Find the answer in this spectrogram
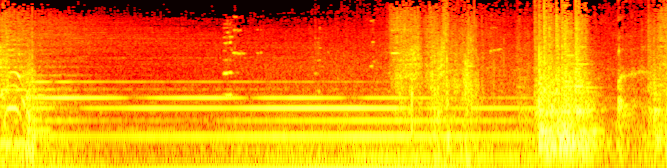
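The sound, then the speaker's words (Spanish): A heavy thump as a body crashes into a huge bell in a church bell tower, which rings out with a deep, steady, sustained hum of layered tones. Clattering, thudding knocks break in over the fading ring near the end. “Los chorlitos vuelan hacia el campanario y Sombra se choca con la enorme campana.”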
